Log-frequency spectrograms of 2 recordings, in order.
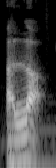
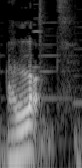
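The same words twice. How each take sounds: First: The final t is replaced by a glottal stop. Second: The final t is clearly pronounced as a t. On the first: "the second time I'll use the glottalization, so without the t" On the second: "the first time I'll say a word, I'll use the t"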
